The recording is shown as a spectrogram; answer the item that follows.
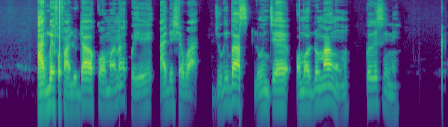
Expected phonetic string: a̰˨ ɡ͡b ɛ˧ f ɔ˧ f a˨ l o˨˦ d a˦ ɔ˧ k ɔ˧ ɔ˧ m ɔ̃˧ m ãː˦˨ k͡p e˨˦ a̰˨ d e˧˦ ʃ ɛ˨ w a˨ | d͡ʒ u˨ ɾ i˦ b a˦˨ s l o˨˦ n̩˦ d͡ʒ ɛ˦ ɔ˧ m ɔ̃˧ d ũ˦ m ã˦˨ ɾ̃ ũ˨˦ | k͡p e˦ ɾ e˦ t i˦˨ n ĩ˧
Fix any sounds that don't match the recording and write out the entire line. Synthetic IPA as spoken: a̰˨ ɡ͡b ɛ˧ f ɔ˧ f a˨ l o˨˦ d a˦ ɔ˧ k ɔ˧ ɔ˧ m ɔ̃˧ n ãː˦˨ k͡p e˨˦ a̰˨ d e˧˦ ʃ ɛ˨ w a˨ | d͡ʒ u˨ ɾ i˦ b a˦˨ s l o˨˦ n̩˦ d͡ʒ ɛ˦ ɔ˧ m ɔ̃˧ d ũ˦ m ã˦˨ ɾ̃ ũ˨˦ | k͡p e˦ ɾ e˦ s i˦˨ n ĩ˧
